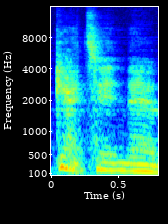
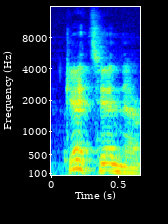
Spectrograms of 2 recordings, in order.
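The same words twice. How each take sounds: First: It is said in a British accent. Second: It is said in an American accent. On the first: The speaker calls it right. "I should have said" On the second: The speaker calls it wrong. "I said get in there in an American accent"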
